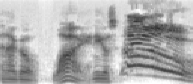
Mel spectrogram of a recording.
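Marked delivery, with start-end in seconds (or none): 1.6-2.6 loud, very high, stretched-out "oh" yell. Retelling his answer after being asked why, imitating a loud yell. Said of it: "like yell loud".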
